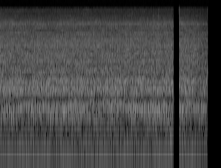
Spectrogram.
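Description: Steady room hiss with a low hum, no playing or speech, cutting out for an instant near the end.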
